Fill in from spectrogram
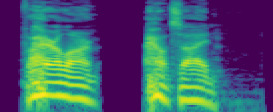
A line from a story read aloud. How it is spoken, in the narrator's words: grumbled a voice behind me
